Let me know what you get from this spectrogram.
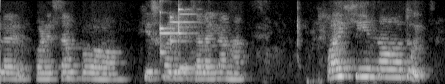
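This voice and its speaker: Very slow pace and fairly even intonation. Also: woman. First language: not English. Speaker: student asking a question. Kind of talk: question from audience. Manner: halting.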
